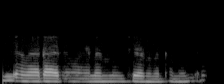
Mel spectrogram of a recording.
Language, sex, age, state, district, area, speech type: Malayalam, male, 45-60, Kerala, Kozhikode, urban, conversation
